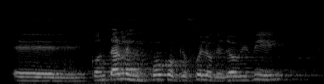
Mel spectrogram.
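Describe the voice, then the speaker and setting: Speaking at a medium pitch and a fairly slow pace, a woman keeps her intonation fairly even amid audible room echo. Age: 60s. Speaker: educator and former education official. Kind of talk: panel talk. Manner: hesitant, many fillers.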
